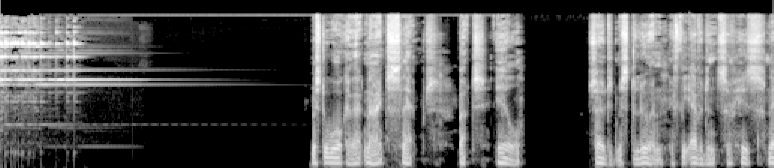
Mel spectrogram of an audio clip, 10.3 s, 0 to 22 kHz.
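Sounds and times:
small bell ringing: 0.0 - 4.1
speech: 4.2 - 7.0, 7.9 - 10.3.

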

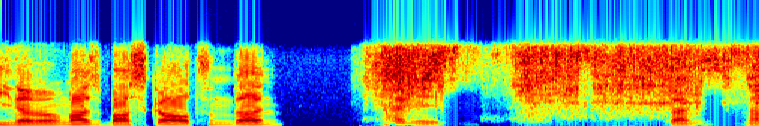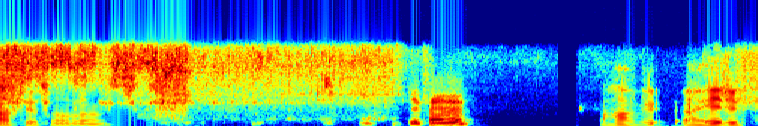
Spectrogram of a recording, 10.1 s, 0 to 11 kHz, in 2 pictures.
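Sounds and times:
speech: 0.0 - 3.6, 4.4 - 6.0, 7.4 - 8.3, 9.0 - 10.1
water running from a tap: 2.4 - 7.8.

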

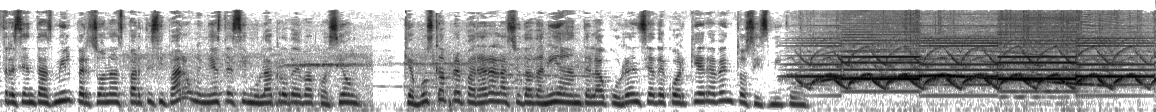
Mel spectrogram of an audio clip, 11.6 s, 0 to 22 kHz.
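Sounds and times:
speech: 0.0 - 8.4
emergency vehicle sirens wailing: 1.4 - 6.0, 7.8 - 11.5.

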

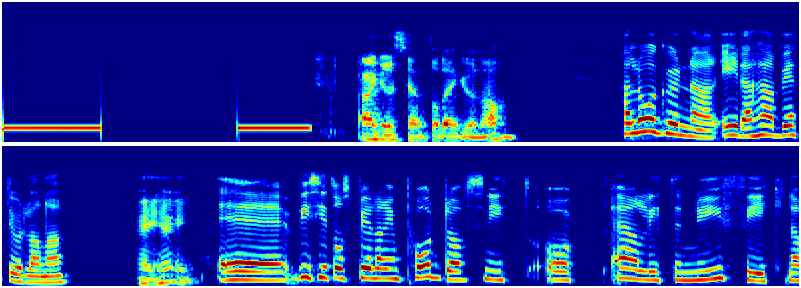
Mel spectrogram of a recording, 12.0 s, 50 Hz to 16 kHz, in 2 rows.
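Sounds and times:
telephone ringing tone while calling a farm supplier: 0.0 - 0.8, 1.8 - 2.4
speech: 2.7 - 3.9, 4.6 - 11.9.

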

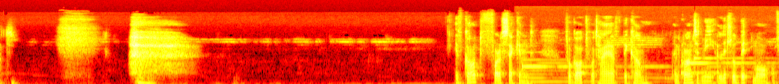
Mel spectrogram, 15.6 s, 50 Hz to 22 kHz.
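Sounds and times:
speech: 0.1 - 0.4, 9.1 - 15.5
person taking a deep breath: 1.2 - 4.0, 10.8 - 11.2.

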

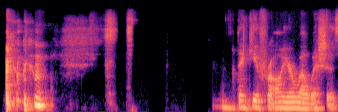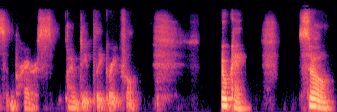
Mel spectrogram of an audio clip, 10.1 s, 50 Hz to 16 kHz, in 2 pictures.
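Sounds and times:
person coughing: 0.0 - 0.8
speech: 0.5 - 0.8, 3.6 - 7.6, 8.4 - 10.1.

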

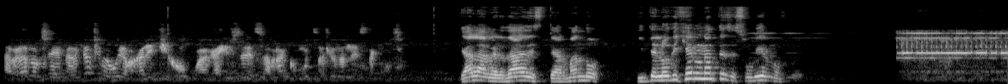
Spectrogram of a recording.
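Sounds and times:
speech: 0.3 - 8.0
mobile phone ringing on board an aircraft: 7.3 - 10.0.

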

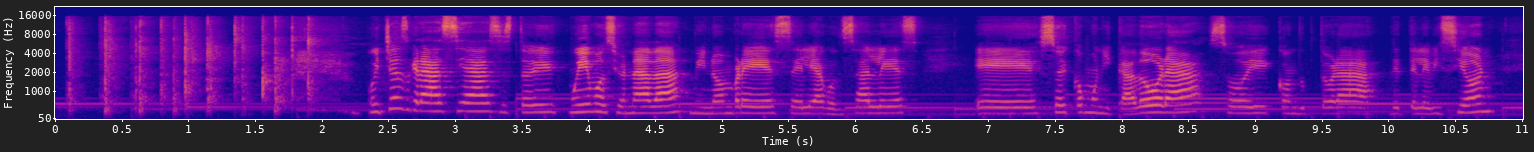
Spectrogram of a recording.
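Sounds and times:
hand clapping applause from a small group: 0.0 - 2.1
speech: 2.4 - 10.9.

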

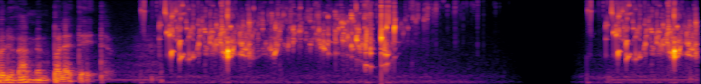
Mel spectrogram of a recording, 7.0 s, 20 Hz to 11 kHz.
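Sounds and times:
speech: 0.0 - 1.2
liquor gurgling from a bottle into a glass: 1.5 - 4.9, 5.9 - 7.0.

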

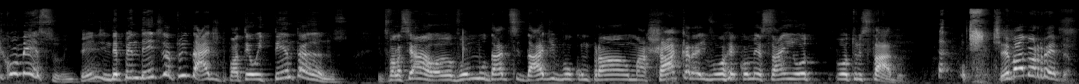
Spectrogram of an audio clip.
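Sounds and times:
speech: 0.5 - 10.7
short laugh: 9.4 - 10.1
single sharp sneeze: 9.4 - 10.1.

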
